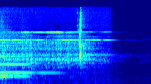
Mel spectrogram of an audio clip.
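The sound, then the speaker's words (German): A telephone rings with a steady electronic tone, holding for over a second with a brief click partway through before cutting off into silence. No one speaks. “du musst ans Telefon und ich glaube, wir können aufhören.”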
